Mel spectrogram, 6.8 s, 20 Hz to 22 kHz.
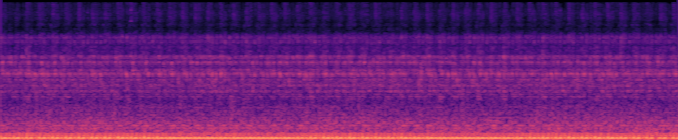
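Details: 1993 Ford Ranger 3.0 V6 idling with a slight misfire, faint uneven stumble now and then, plus a little rev; any clanking is tie-downs in the bed, not the misfire.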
